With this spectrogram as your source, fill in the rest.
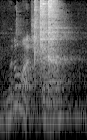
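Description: A spoon clinks and scrapes against a cup of milk with vanilla extract stirred in, a short run of close metallic taps and swishes, faint tonal noise underneath.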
